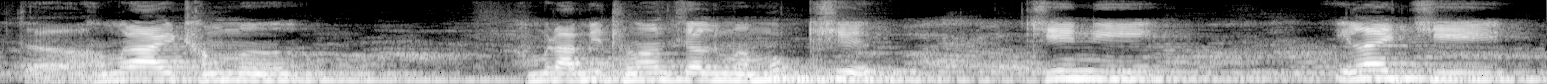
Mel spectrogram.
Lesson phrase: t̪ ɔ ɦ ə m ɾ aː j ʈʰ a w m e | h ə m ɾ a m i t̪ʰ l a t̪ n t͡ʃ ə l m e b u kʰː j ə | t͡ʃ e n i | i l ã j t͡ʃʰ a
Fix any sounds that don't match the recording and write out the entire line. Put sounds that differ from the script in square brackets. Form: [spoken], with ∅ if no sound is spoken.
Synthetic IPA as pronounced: t̪ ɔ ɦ ə m ɾ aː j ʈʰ a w m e | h ə m ɾ a m i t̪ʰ l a [∅] n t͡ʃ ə l m e [m] u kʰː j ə | t͡ʃ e n i | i l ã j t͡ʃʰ [i]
